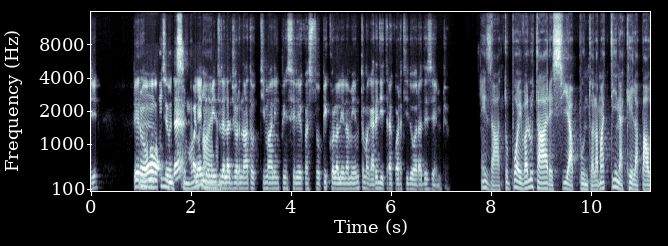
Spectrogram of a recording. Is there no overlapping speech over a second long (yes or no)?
no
